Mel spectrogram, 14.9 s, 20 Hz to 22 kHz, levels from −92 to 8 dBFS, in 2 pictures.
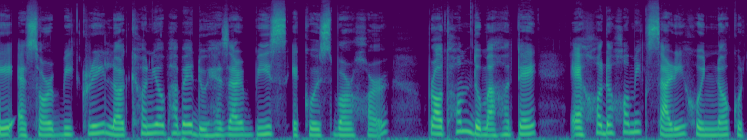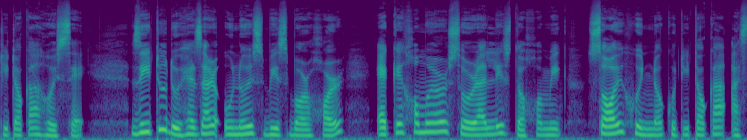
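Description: No technical faults can be heard at any point in the speech.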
